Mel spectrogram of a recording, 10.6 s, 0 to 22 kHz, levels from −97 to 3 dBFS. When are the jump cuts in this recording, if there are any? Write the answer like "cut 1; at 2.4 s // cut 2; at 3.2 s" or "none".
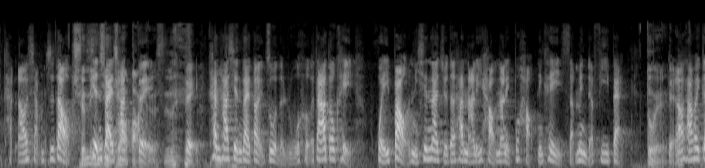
none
